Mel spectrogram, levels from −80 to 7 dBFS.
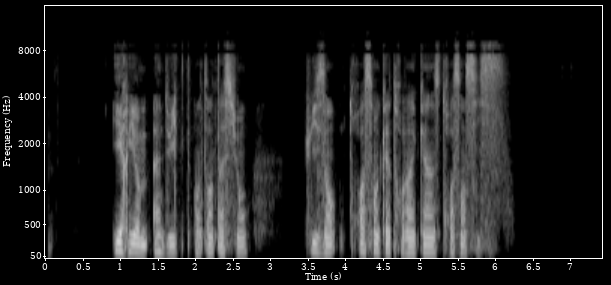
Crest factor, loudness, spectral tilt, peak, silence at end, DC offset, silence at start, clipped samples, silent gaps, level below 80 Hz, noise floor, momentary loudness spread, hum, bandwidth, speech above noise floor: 22 dB; -20 LUFS; -4 dB/octave; 0 dBFS; 1.35 s; under 0.1%; 0.9 s; under 0.1%; none; -54 dBFS; -86 dBFS; 10 LU; none; 9.6 kHz; 66 dB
